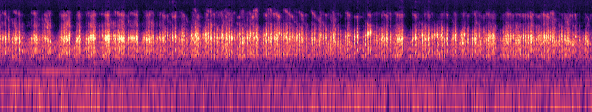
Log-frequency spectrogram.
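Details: Alaska wood frogs, thawed in spring and courting, singing loud as a crowd; unbroken rattle of short hoarse croaks from numerous callers, steady intensity across the stretch, soft low drone present.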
